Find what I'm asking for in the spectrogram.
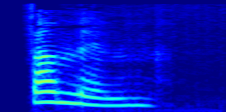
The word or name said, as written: thummim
